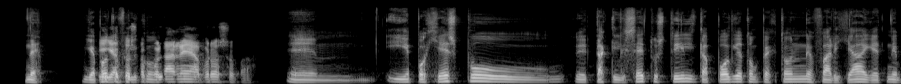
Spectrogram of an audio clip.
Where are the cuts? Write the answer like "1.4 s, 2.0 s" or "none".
2.7 s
